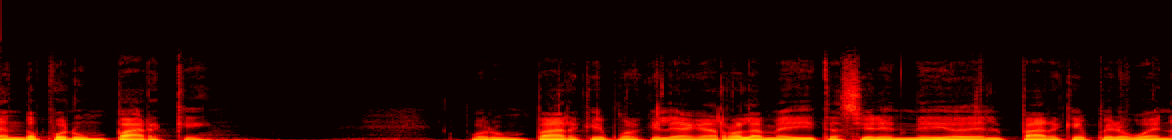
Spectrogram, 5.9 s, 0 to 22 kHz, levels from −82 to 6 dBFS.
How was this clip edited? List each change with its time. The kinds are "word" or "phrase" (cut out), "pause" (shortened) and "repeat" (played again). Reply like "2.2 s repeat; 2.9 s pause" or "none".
none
